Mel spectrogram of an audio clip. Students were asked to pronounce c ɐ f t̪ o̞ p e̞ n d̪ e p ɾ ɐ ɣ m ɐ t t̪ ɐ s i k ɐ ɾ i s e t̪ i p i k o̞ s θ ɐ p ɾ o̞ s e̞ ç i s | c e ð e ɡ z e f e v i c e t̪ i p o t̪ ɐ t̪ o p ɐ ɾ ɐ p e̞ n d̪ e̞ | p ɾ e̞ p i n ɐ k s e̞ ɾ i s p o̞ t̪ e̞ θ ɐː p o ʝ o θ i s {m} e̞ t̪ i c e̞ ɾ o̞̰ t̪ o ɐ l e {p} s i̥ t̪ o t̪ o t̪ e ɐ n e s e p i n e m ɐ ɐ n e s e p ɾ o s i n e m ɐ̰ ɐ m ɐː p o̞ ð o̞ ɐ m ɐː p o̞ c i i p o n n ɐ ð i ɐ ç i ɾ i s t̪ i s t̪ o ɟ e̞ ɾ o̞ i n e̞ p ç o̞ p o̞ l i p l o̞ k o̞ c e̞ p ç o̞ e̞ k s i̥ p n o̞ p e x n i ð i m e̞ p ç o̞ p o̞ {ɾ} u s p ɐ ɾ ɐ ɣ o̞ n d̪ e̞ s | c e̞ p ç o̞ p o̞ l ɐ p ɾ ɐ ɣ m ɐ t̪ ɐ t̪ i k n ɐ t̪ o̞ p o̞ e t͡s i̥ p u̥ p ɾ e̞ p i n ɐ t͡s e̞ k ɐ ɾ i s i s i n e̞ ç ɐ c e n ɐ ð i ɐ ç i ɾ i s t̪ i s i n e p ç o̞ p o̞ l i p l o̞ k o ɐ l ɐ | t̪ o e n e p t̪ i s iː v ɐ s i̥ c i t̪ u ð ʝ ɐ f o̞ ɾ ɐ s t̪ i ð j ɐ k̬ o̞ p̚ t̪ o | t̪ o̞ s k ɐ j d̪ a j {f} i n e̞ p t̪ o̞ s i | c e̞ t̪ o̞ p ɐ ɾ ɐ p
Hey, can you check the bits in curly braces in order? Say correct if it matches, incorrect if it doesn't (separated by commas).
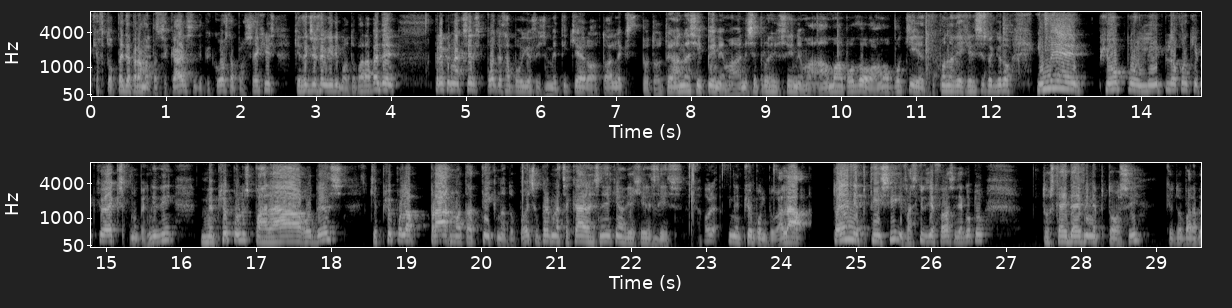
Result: correct, incorrect, incorrect, incorrect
